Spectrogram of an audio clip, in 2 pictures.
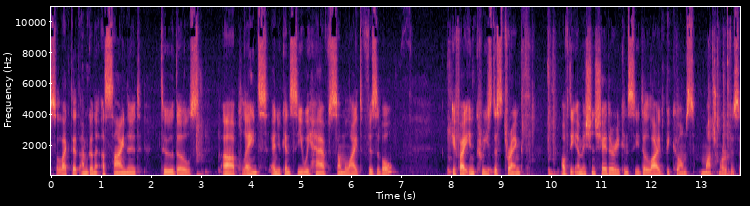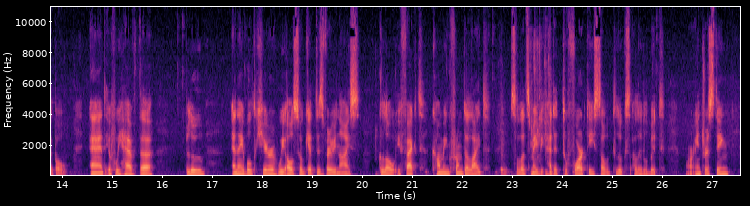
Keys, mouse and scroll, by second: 0.5 click, 1.5 middle click, 2.9 Tab, 3.2 middle click, 6.0 scroll up 4, 6.5 shift+middle click, 7.1-8.2 scroll up 2, 8.2 click, 12.2 click, 15.3 click, 16.2 click, 17.6 click, 18.9-20.1 scroll down 5, 20.2 shift+middle click, 21.6 click, 22.4 click, 25.7 click.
